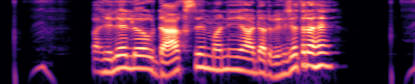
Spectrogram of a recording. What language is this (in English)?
Bhojpuri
